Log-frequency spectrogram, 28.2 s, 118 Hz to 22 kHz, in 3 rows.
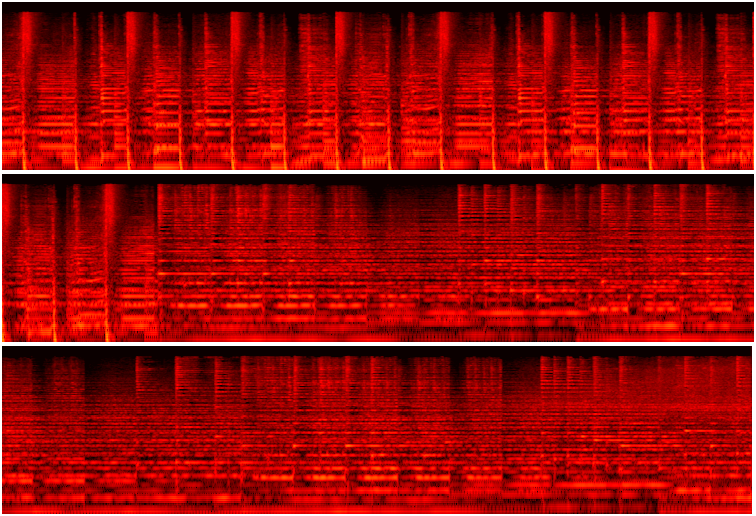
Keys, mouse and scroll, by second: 1.1 typing, 2.2 click, 3.6 F3, 7.3-8.8 click, 8.5 right click, 8.9 click, 10.0 ctrl+a, 10.7-13.6 typing, 14.6 ctrl+space, 15.4 click, 20.8 space, 22.0-25.8 drag.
